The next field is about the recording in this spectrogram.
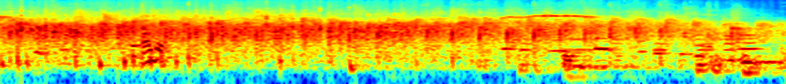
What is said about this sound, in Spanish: Un aplauso para los recién casados.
